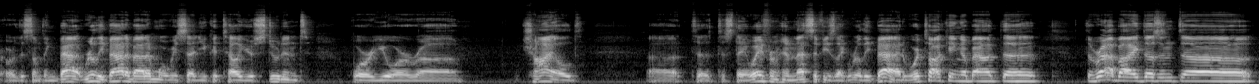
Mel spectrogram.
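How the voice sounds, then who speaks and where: A man teaching a religious text class in an informal, explanatory way, with a halting, repetitive delivery. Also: on the low side. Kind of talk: spoken lesson, reading Hebrew text and explaining it in English.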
